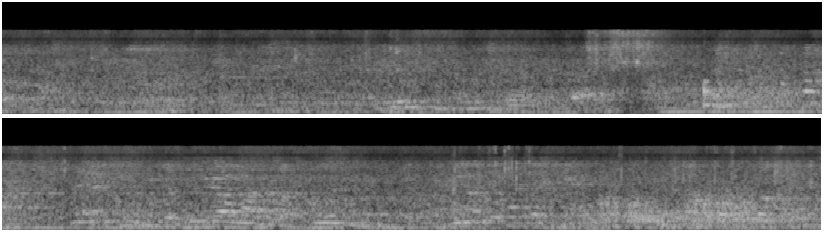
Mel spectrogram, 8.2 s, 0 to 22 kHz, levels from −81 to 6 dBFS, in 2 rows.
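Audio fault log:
Throughout, Nellymoser compression: the sound is rough and smeared, wrapped in a hissy halo, with nothing above 7.7 kHz and plainly audible codec damage. The likely cause is the Nellymoser Asao codec, at a rate that points to about 32 kbps. It codes short fixed blocks on a rigid bit budget, so weak bands are swapped for noise rather than dropped. That noise fill sets it apart from MP3 swirl or GSM buzz.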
